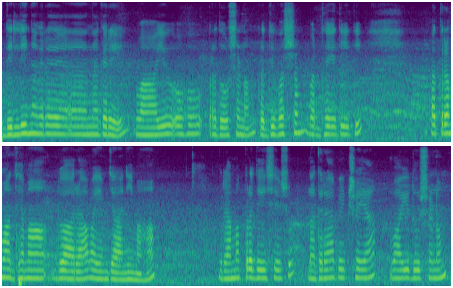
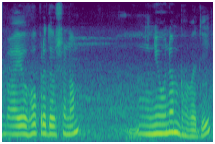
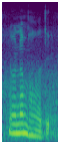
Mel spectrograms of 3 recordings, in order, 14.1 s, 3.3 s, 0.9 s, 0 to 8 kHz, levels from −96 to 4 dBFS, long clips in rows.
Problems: constant background noise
